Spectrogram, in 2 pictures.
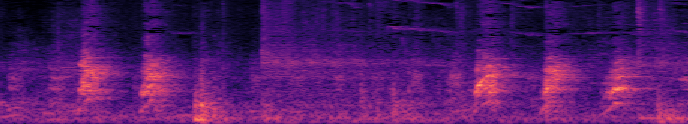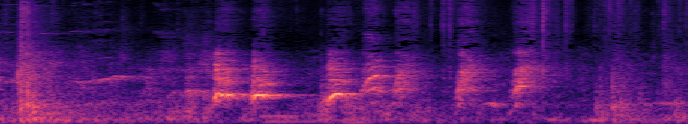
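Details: Abandoned dogs housed at Ulsan's Narae-ul Center, formerly Mindeulle Shelter, during volunteers' visit: irregular bursts of clear barking and yips, some doubled, spread across the recording with faint human voices behind.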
